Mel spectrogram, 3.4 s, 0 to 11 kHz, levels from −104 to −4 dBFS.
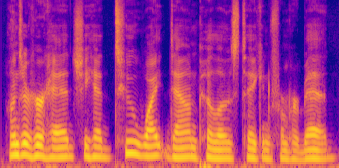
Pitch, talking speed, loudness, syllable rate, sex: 145 Hz, 230 wpm, -17 LUFS, 5.2 syllables/s, male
